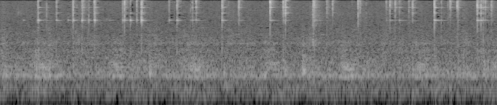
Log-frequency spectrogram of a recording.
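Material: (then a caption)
Glass. Long dark painted nails tap the sides of a small, empty, hollow clear glass bottle standing on a table. The result is a quick, irregular string of short, bright clicks and clinks with a high glassy tone that dies away almost instantly. The taps are quiet, with almost no low end.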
